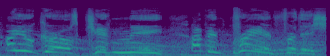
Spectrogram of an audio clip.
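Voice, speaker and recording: An actor playing an excitable, indignant man under attack in a game cinematic, exclamatory and theatrical. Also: extremely high pitch, measured pace, exaggerated voice. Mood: frantic. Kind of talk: dramatic game cinematic acting. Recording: loud music behind the voice.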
